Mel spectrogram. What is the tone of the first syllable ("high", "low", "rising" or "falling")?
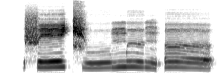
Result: rising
